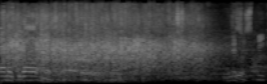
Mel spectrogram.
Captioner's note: some Applause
